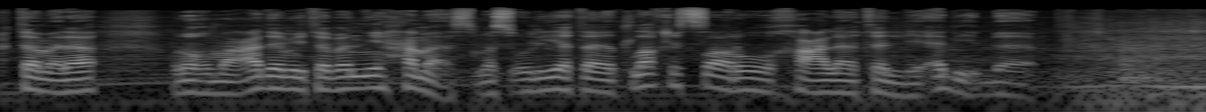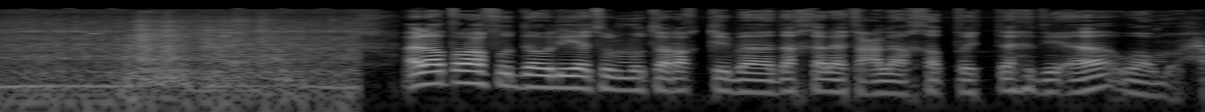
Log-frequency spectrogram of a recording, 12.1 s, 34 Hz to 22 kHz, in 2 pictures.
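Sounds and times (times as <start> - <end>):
heavy vehicle engine running: 5.2 - 7.9.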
